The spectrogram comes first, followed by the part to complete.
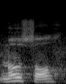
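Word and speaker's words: Mousehole: mous hole but they pronounce it musul and the only thing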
